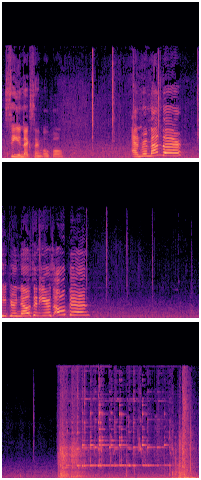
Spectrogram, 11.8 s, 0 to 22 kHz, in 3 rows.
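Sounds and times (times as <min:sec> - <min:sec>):
speech: 0:00.2 - 0:01.4, 0:02.6 - 0:05.5
bookstore door bell jingling: 0:09.1 - 0:11.8.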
